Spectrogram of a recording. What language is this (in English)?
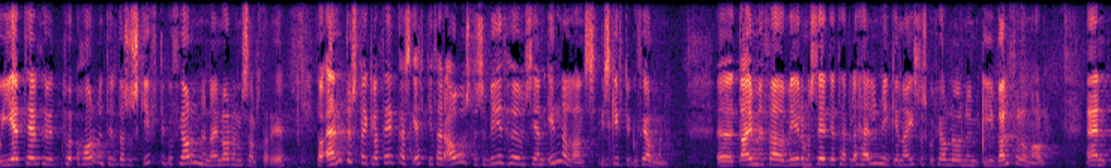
Icelandic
